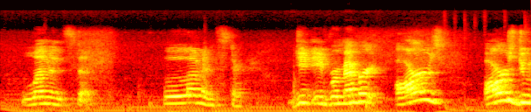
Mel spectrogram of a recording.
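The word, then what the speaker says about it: Leominster: So, so this one I see it and I would think Leaminster. That is not how it is. That is not how it is pronounced. It's pronounced Lemonston. Lemonster.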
